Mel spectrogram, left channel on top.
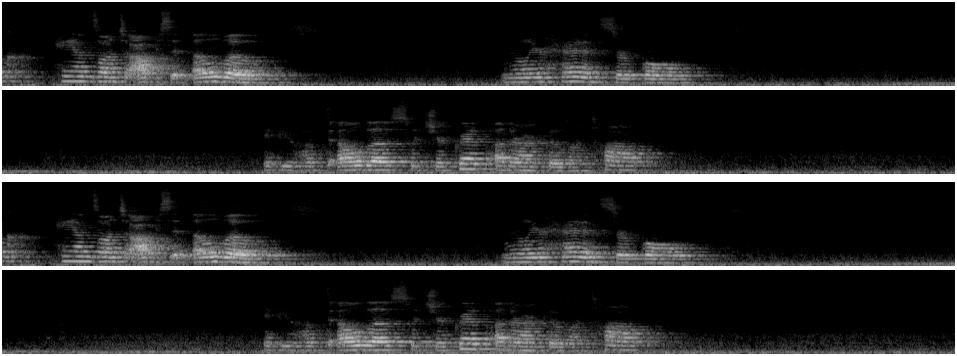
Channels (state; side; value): normal; both; correlation 0.55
